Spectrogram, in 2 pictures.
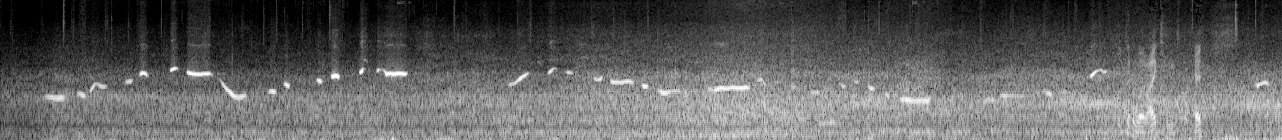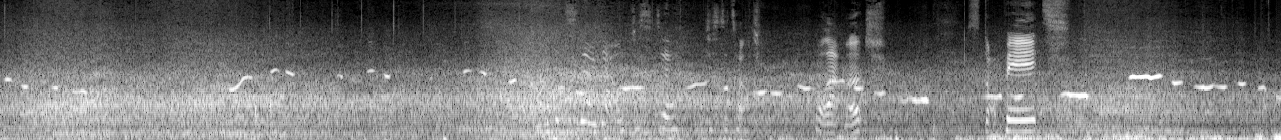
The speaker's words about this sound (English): like I slowed down my whistling so they would know.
